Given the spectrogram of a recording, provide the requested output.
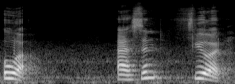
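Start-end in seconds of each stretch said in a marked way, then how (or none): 0.0-0.4 "ua" said loud and high as oo-uh; diphthong demo. Shown as a demonstration. Teacher calling out the diphthong to the class, loud and clear. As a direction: glide from oo into uh, loudly. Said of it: "The next sound is".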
